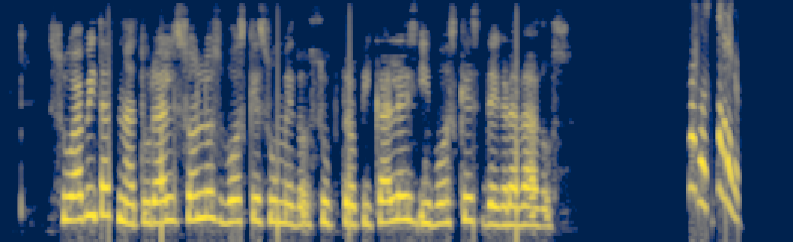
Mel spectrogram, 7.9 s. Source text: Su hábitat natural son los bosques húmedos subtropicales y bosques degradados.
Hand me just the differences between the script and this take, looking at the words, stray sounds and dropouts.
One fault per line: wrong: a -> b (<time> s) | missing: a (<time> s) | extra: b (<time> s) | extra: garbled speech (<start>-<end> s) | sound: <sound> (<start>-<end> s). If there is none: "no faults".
sound: chirp (6.9-7.5 s)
